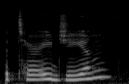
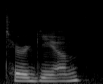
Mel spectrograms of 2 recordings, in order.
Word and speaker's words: pterygium: Pteri is like, you know, the pterygoid, so it's probably pterygium. That might be how you pronounce it. But it starts with a P, so it's P-T-E-R-Y, like the pterygoids.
